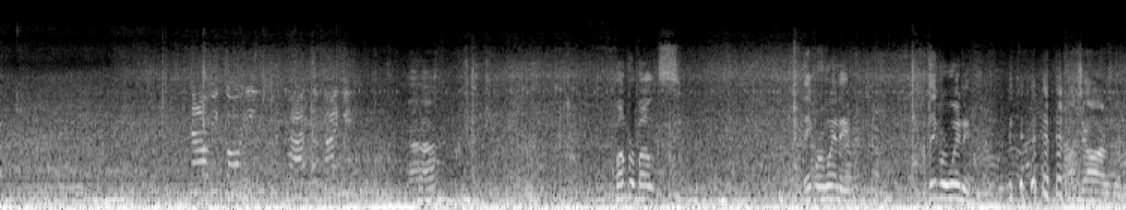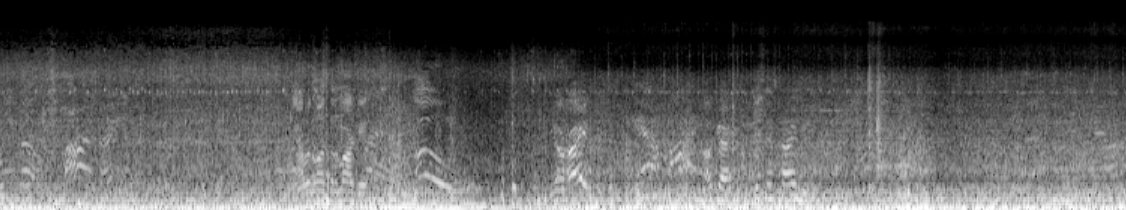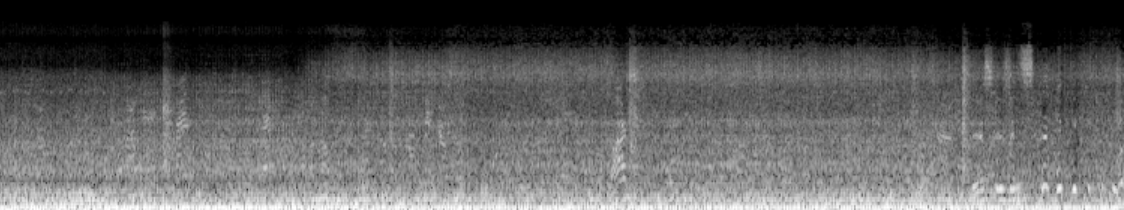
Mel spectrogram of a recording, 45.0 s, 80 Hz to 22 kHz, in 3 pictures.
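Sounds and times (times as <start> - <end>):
boat engine droning: 0.0 - 45.0.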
